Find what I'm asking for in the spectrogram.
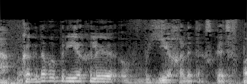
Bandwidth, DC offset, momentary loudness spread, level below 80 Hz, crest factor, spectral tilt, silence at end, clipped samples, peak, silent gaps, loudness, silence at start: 8.8 kHz; under 0.1%; 6 LU; -32 dBFS; 14 dB; -5.5 dB/octave; 0 s; under 0.1%; -4 dBFS; none; -17 LUFS; 0 s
